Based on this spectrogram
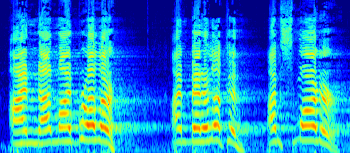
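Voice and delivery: loud, high-pitched protest; hammed-up indignant outburst; indignant retort. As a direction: shout back at the comparison, pitched high. Indignant answer to comparing relatives.

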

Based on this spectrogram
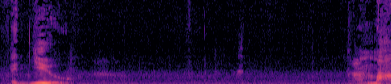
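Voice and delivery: low, soft, reverent delivery; tender, measured scripture proclamation; hushed sermon close. Acted. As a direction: let each phrase settle with long pauses.

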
